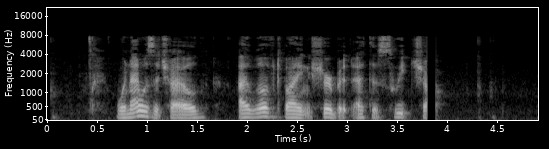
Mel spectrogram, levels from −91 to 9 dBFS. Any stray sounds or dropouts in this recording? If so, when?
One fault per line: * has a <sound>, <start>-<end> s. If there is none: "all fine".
* has a dropout, 3.8-3.9 s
